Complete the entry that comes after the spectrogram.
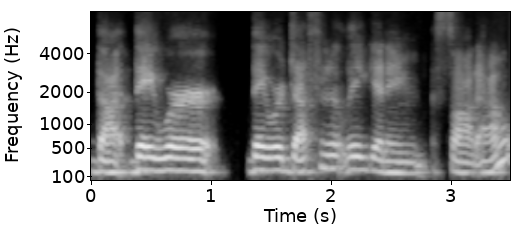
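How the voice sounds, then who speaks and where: A woman speaks in an American accent with a dark, mellow tone. Her intonation is monotone and flat. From US Pacific Northwest, South King County, Washington. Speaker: domestic violence prevention presenter. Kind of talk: webinar presentation.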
